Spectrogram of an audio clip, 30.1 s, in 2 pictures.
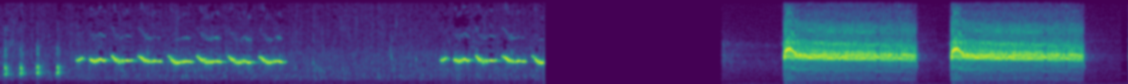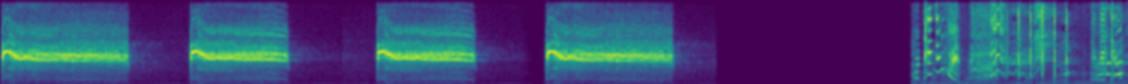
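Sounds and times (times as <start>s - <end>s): bird of prey screaming: 10.4s - 14.5s, 15.1s - 16.8s, 17.6s - 19.0s, 20.1s - 21.5s, 22.3s - 24.2s, 27.2s - 30.0s.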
